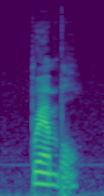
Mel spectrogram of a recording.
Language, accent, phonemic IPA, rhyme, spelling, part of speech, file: English, US, /ˈbɹæm.bəl/, -æmbəl, bramble, noun / verb, En-us-bramble.ogg
- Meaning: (noun) 1. Any of many closely related thorny plants in the genus Rubus including the blackberry and likely not including the raspberry proper 2. Any thorny shrub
